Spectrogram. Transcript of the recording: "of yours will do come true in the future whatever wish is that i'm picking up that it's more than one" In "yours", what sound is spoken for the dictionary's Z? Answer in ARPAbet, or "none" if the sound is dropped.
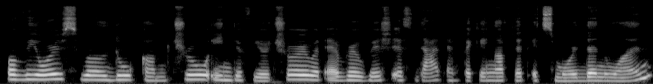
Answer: S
